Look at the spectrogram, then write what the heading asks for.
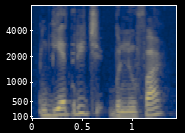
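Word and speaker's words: Dietrich Bonhoeffer: de la verdadera gracia dietrich en ufa así se pronuncian en alemán es un teólogo increíble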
